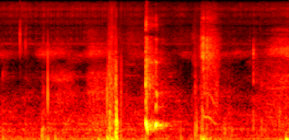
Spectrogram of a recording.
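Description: A person gives a few short, harsh coughs in separate bursts, close to the microphone and alone against a quiet background.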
